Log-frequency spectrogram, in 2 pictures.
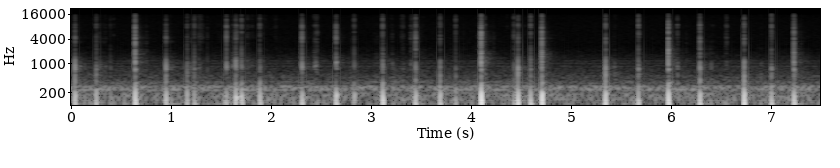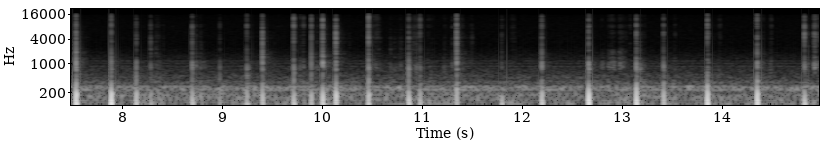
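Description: Long nails on both hands tap a red, paper-wrapped solid bar of soap held upright. Short, dry clicks come in an uneven but steady run, each one dying out almost at once, over a constant low hum.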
